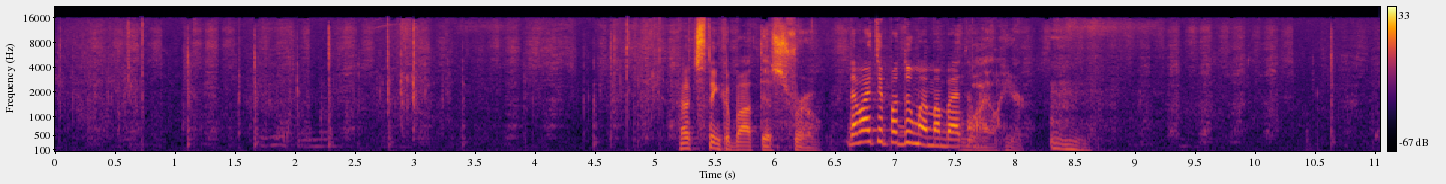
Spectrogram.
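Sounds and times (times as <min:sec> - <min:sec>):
chalk scratching on blackboard: 0:00.1 - 0:11.0.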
